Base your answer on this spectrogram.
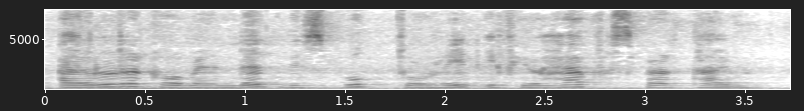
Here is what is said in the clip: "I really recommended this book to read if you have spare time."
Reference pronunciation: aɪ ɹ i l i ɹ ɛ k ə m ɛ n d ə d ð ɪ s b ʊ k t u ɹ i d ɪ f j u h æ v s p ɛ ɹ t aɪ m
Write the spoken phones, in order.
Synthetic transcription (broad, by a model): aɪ w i l ɹ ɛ k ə m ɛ n d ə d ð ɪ s b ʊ k t u ɹ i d ɪ f j u h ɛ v s p ɛ ɹ t aɪ m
